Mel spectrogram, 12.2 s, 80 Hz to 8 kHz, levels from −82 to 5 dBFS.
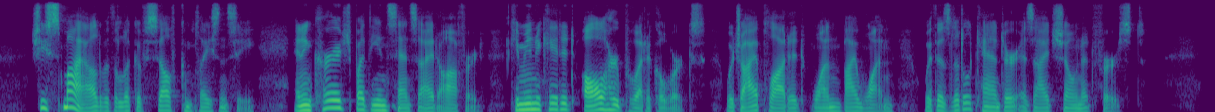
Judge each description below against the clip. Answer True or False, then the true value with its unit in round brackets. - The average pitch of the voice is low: True (115 Hz)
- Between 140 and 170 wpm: False (185 wpm)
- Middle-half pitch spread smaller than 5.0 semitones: False (5.3 semitones)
